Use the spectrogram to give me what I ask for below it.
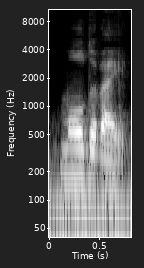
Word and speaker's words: moldavite: a rough pendant no it's spelled MMO LD like mold moldavite mo LD avi te you like moss agate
